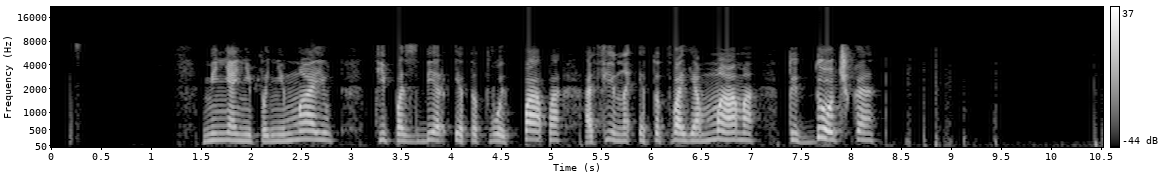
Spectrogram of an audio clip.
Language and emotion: Russian, angry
